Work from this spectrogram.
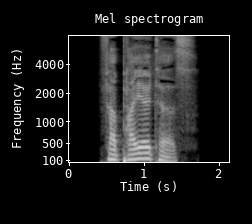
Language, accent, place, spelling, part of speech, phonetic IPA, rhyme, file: German, Germany, Berlin, verpeiltes, adjective, [fɛɐ̯ˈpaɪ̯ltəs], -aɪ̯ltəs, De-verpeiltes.ogg
- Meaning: strong/mixed nominative/accusative neuter singular of verpeilt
